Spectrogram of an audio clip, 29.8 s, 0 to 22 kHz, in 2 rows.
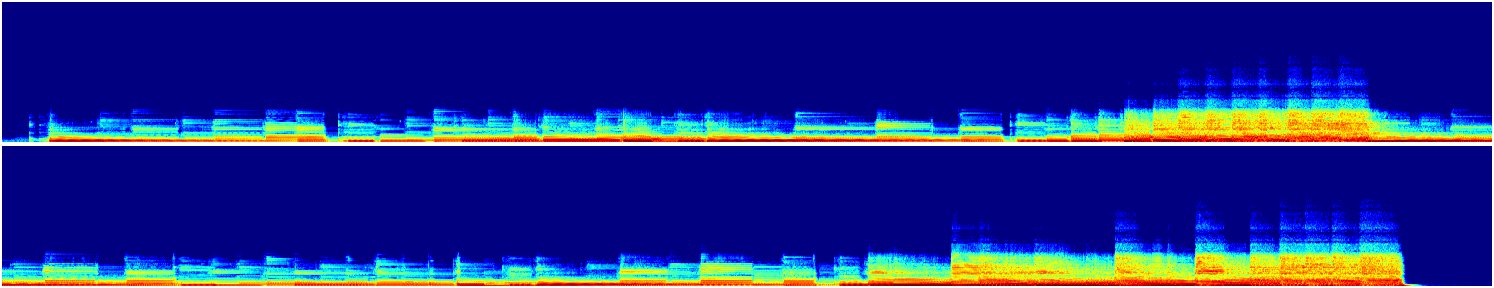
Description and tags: Tele Bridge Arpeggio Theme
Boost on, bright switch off showing dynamic range. Recorded with an SM57 into a Steinberg UR824 using cubase with no sound processing or eq'ing.
sample, guitar, amplifier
